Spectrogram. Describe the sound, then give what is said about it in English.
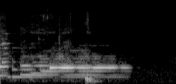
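A brief electronic phone ringtone plays a sustained, melodic tone for just over a second, clear, then cuts off into silence. “I think your phone agrees with you.”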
